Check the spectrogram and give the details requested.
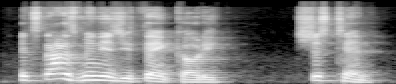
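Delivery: thickly sarcastic, heavy dripping sarcasm. Reporting a team's penalty count during the game: heavy sarcasm. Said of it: "I say with so much sarcasm".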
